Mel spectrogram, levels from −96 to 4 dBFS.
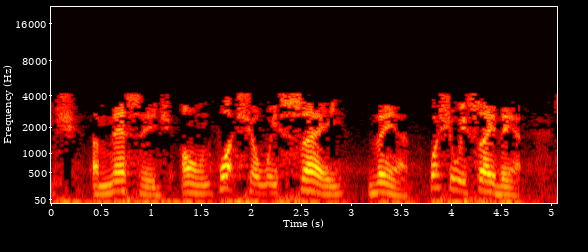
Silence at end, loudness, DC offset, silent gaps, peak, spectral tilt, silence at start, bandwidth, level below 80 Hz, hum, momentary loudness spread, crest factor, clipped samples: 0.15 s; -31 LUFS; under 0.1%; none; -12 dBFS; -8.5 dB/octave; 0 s; 4.4 kHz; -56 dBFS; none; 12 LU; 18 dB; under 0.1%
